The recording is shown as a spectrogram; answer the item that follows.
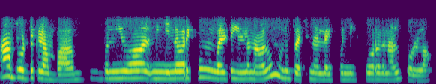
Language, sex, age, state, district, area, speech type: Tamil, female, 30-45, Tamil Nadu, Mayiladuthurai, urban, conversation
